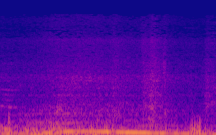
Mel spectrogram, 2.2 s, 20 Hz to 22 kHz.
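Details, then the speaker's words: 2008 Honda City PGM-FI automatic, fourth ignition coil found broken, no fault codes: in reverse under load, deep uneven rumble stumbling and thumping irregularly; severe misfire persists. "Ayun, palyado na. Tutututut, gumaganon. Ayun, pumuputok. Palyado."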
